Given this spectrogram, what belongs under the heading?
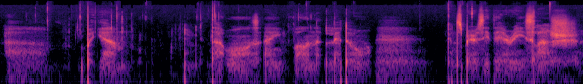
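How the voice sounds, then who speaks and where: The voice is a British ASMR host's slow whisper, rambling through friendly, conversational reactions in a soft and casual manner.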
